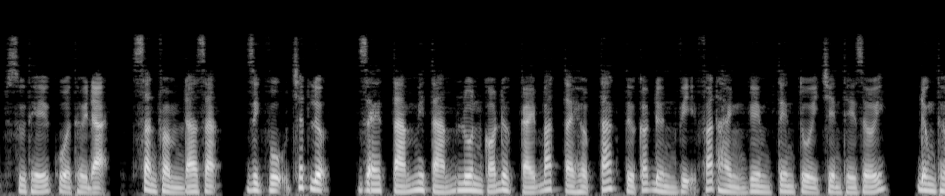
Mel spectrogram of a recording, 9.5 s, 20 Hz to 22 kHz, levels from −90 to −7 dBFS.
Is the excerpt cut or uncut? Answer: cut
